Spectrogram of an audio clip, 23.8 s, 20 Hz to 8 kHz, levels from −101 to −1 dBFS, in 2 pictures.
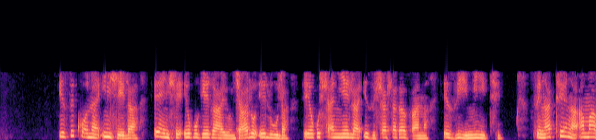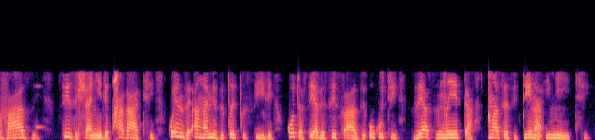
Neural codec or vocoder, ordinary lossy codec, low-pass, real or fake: none; AAC, 16 kbps; 7.2 kHz; real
